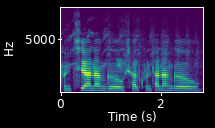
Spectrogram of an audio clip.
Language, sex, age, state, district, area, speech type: Bodo, female, 30-45, Assam, Chirang, rural, spontaneous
